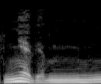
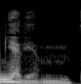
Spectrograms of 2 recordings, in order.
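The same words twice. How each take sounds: First: Said in the usual way. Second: Crushed repeat. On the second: A narrator's reading. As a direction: lower and softer, sinking into despair. (ciche, niższe, zrezygnowane powtórzenie) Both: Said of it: "jakby przytłoczony zgryzotą".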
